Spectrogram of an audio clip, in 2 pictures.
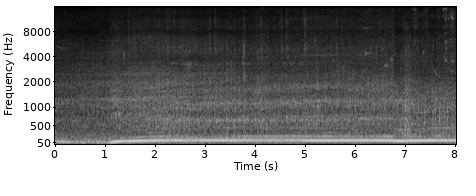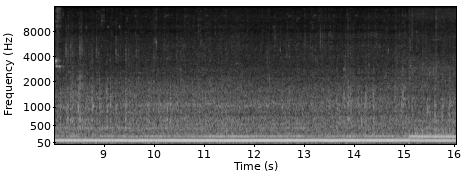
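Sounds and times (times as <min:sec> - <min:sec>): bulldozer diesel engine running: 0:00.0 - 0:16.0
faint clanking: 0:03.0 - 0:16.0.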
